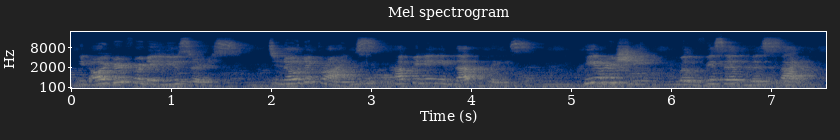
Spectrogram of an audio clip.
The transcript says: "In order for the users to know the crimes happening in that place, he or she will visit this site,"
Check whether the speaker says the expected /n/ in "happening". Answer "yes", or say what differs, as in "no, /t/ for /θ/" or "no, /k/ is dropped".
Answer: yes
